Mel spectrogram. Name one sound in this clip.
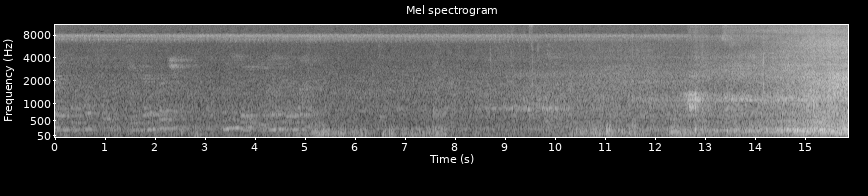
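A train approaches on the rails with a low, growing rumble.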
